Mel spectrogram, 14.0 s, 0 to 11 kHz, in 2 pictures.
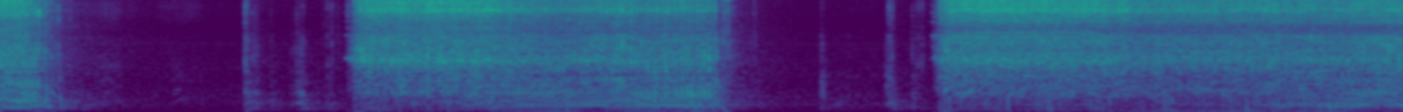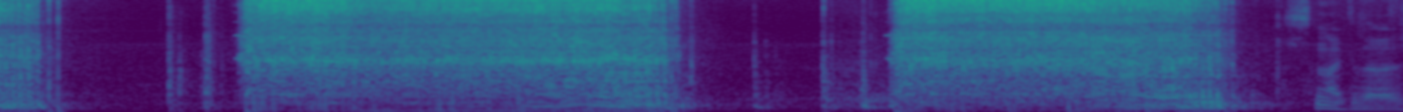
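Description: Four loud bursts of a power drill or driver tightening fasteners on a rear parking assist sensor bracket of a 2013-2019 Ford Escape, each running about two seconds with short quiet gaps between them.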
